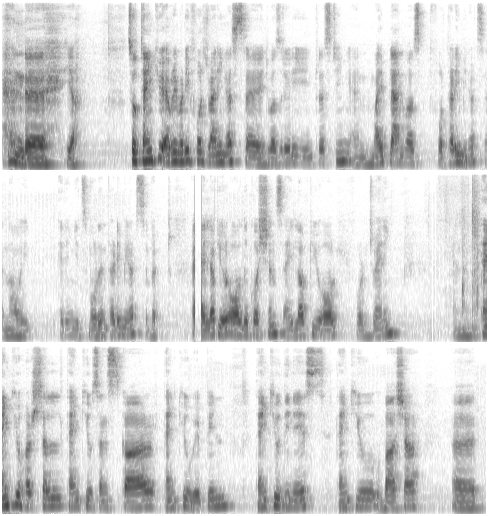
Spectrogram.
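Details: Adult man speaking; Typical adult male speech.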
